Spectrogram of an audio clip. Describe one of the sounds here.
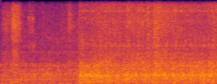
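A loader's engine rumbles as it tips out a load of earth.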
